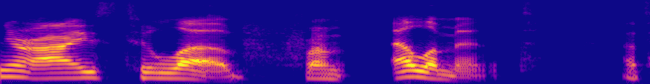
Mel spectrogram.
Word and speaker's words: Element: All right, number 19, Open Your Eyes to Love from Element. That's how you pronounce it.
